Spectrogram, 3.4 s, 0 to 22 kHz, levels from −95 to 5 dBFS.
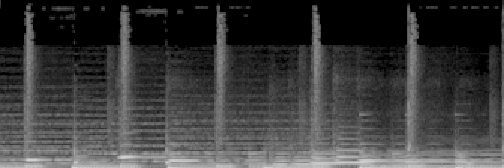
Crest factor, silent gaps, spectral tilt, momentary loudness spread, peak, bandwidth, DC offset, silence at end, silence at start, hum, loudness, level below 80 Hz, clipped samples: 16 dB; none; -6.5 dB/octave; 5 LU; -2 dBFS; over 20 kHz; under 0.1%; 0 s; 0 s; none; -19 LUFS; -24 dBFS; under 0.1%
